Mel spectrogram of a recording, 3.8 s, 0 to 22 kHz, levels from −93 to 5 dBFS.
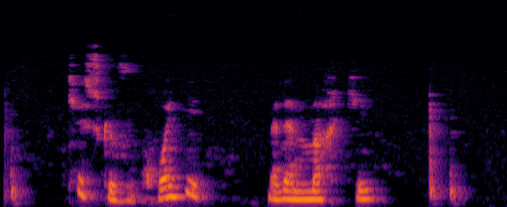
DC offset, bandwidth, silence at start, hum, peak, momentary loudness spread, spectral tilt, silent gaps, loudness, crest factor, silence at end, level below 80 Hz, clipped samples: under 0.1%; 7.8 kHz; 0.05 s; none; -10 dBFS; 16 LU; -6.5 dB/octave; none; -29 LUFS; 20 dB; 0.4 s; -72 dBFS; under 0.1%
